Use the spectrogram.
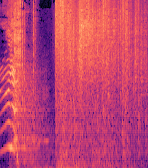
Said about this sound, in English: No sooner had it landed on its painted glass face with a smash than a swiftly moving bus happened by, making short work of the stupid plastic glass box. Gold coins ran freely down High Holborn.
